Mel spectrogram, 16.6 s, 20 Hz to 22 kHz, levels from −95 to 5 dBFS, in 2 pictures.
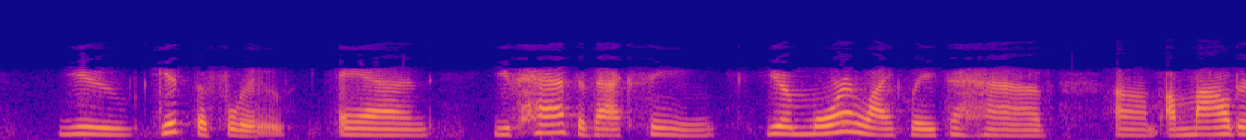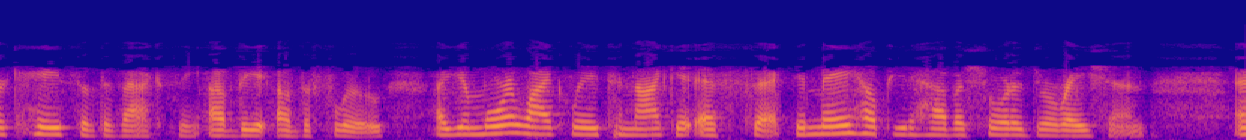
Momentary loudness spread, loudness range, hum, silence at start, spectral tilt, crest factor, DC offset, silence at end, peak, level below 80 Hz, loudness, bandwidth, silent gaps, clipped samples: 12 LU; 2 LU; none; 0.4 s; -9 dB/octave; 18 dB; under 0.1%; 0 s; -10 dBFS; -72 dBFS; -26 LUFS; 6.2 kHz; none; under 0.1%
